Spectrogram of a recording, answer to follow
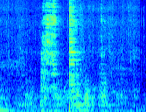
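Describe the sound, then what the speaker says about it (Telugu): Spinach rice with chopped coriander being stirred in a hot pan, a soft sizzle under two loud scraping stirs close by, followed by quieter scrapes. "కొత్తిమీర వేసుకొని అంతా కలిసేటట్టు ఇలా కలుపుకోవాలి."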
